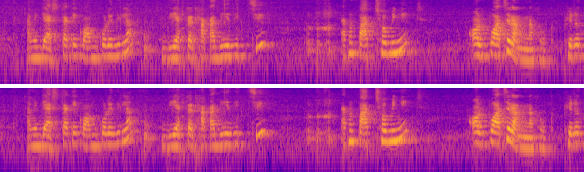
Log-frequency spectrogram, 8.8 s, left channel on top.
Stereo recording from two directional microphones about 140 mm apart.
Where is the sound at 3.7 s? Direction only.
10° right (ahead or behind).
